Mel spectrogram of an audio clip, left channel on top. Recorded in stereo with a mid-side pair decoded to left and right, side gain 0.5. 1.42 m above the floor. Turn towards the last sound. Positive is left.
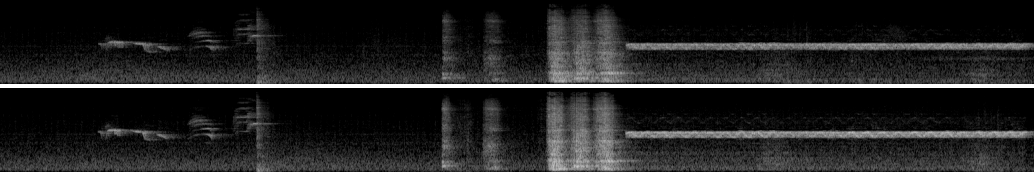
turn(degrees=-70)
